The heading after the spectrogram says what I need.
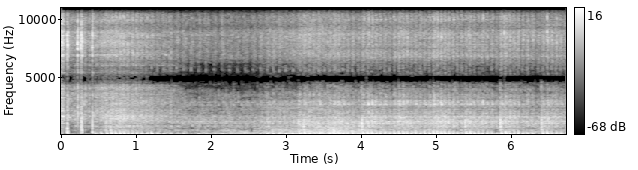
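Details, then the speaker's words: Honda XRM 125 FI motorcycle with a metallic clanking noise from the side of the engine, mistakable for a connecting rod: loose, uneven metallic clatter over the idle; roller guides and timing chain suspected, guides to be replaced. "So ayun nga mga idol, no, sobrang ingay dito sa panggilid niya."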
